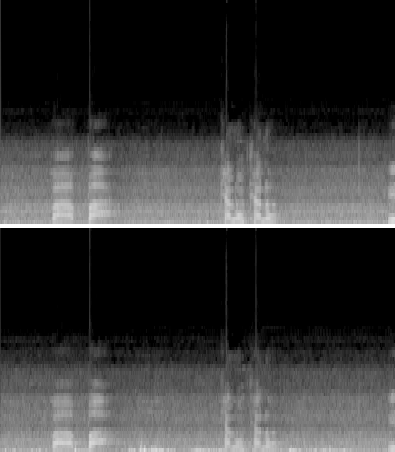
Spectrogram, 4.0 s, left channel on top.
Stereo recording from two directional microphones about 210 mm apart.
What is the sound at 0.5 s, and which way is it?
Speech, centre (ahead or behind).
